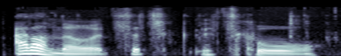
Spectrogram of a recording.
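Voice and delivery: normal talking voice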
